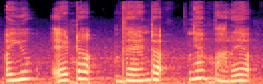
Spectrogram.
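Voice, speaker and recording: Woman playing a frightened teen sister, begging, hesitant, high and soft-toned. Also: a little slow, slight background noise. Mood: pleading. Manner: hesitant, pleading. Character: scared teenage younger sister, pleading.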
